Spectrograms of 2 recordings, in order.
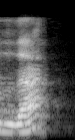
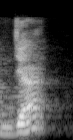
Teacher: dza dengan makhraj huruf ja ini bacanya Za lidahnya disimpan di ujung gigi atas kalau Jak tengah-tengah lidah disimpan di tengah-tengah langit-langit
